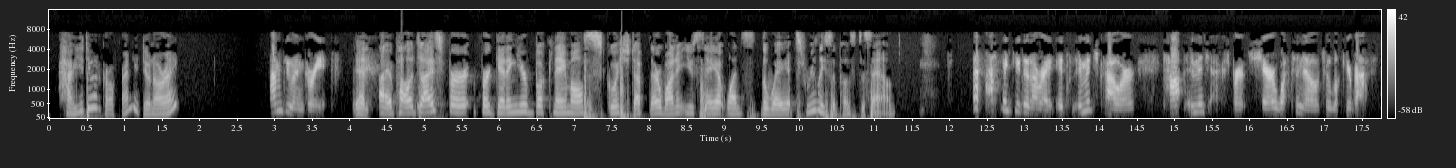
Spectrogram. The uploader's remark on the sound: we have a telephone interview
